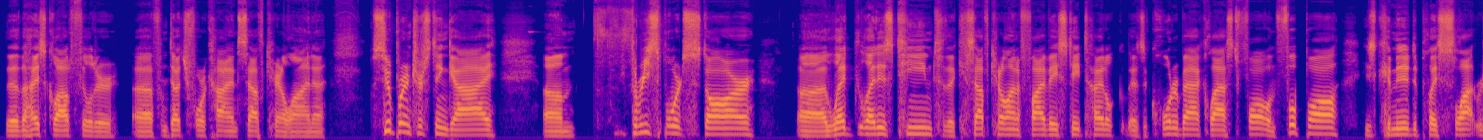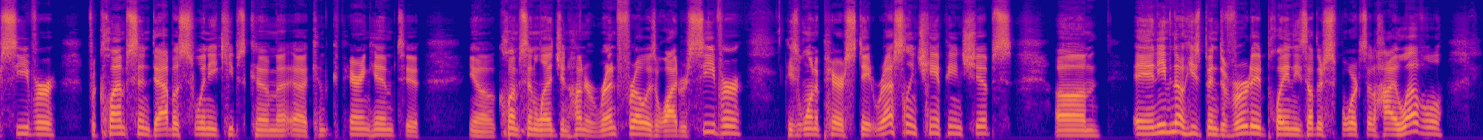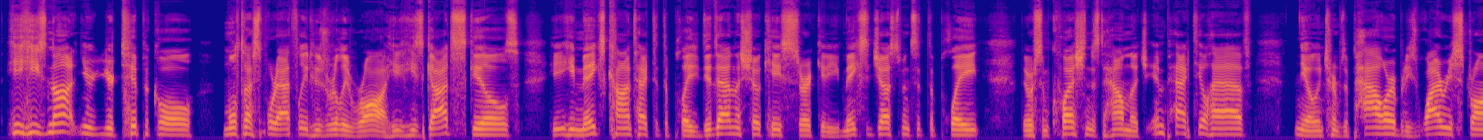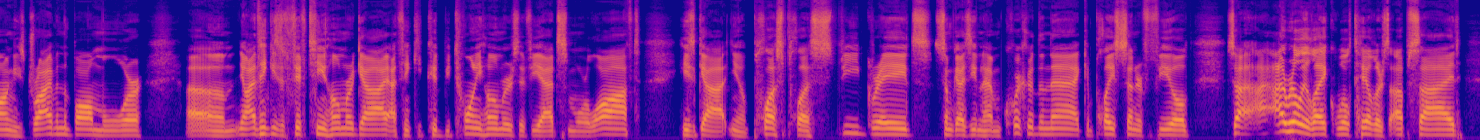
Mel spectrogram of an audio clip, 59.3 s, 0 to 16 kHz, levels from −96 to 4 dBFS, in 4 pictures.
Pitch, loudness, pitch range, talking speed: 150 Hz, -22 LUFS, 135-165 Hz, 205 wpm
